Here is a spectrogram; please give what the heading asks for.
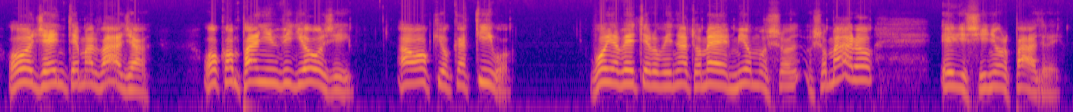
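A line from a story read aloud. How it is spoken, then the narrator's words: Continuous shouting. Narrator (Italian): continuava a gridare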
